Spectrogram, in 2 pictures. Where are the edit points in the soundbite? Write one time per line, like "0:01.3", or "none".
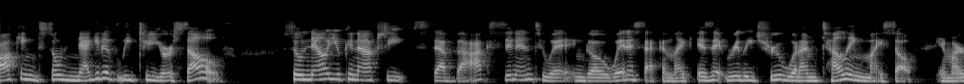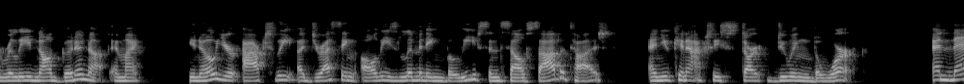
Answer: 0:09.3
